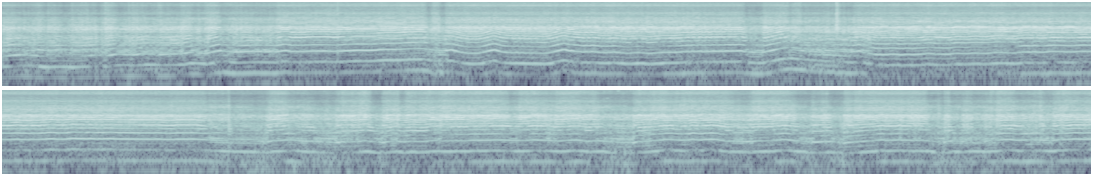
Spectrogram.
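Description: Rally buggy's engine heard from inside the open roll-cage cockpit, running hard at speed, its revs rising and falling again and again as the driver accelerates and lifts.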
